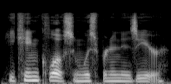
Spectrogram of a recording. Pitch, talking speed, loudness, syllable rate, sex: 155 Hz, 280 wpm, -17 LUFS, 6.8 syllables/s, female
